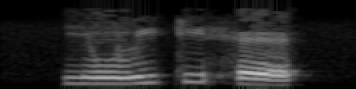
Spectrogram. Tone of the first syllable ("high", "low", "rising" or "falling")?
low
